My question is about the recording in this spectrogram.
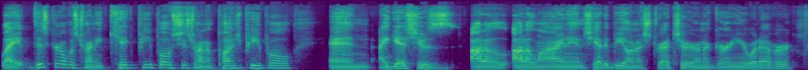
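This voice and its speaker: A man's voice: on the low side, brisk, dry recording, studio quality. A man giving casual, opinionated commentary as a co-host, slangy and rambling, often repeating his phrases. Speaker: talk show co-host.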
